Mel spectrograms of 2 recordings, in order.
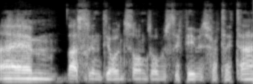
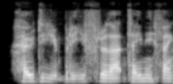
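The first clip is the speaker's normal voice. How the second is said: ordinary talk, nothing marked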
